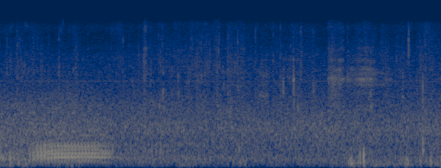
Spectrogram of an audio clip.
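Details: Pups play and explore around their den. A short, high, quavering whine lasts about a second, followed by soft rustling and scratching in the den.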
